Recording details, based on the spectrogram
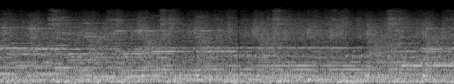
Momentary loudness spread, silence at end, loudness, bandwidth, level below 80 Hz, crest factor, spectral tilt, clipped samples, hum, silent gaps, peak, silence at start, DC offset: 1 LU; 0 s; -19 LUFS; 15 kHz; -34 dBFS; 14 dB; -5.5 dB/octave; under 0.1%; none; none; -4 dBFS; 0 s; under 0.1%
